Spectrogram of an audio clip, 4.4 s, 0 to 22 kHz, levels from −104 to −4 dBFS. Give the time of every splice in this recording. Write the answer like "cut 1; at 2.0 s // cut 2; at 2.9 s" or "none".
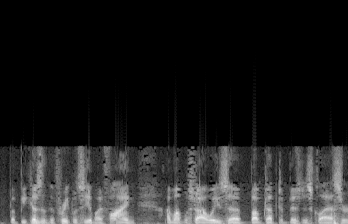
none

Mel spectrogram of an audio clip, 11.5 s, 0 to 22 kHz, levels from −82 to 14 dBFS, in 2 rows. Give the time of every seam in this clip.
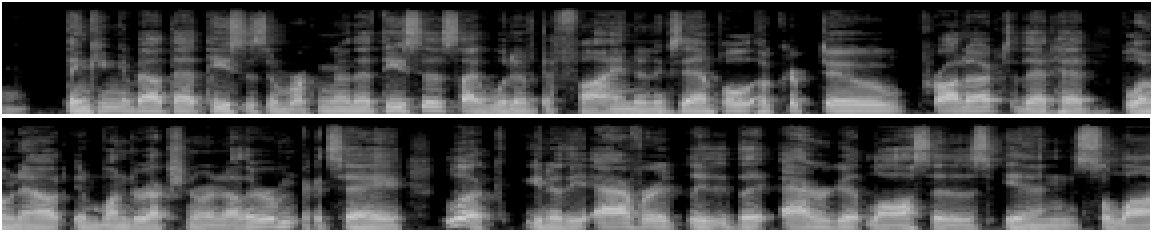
cut 1; at 2.7 s // cut 2; at 3.8 s // cut 3; at 7.2 s // cut 4; at 7.8 s

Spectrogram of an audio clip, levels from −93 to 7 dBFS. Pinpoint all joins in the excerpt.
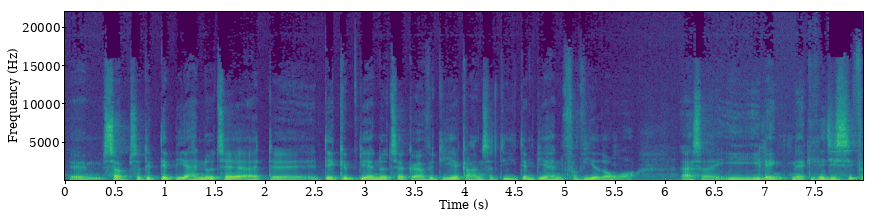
cut 1; at 2.6 s

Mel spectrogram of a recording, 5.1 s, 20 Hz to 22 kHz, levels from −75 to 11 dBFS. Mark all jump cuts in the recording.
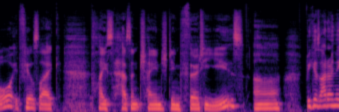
cut 1; at 1.3 s

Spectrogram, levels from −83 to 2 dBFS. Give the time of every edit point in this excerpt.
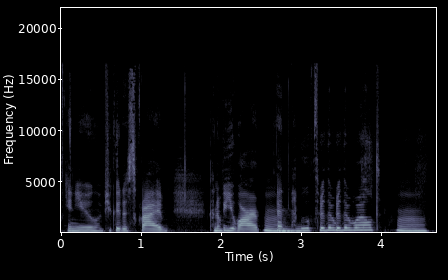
cut 1; at 2.0 s // cut 2; at 2.5 s // cut 3; at 2.9 s // cut 4; at 3.4 s

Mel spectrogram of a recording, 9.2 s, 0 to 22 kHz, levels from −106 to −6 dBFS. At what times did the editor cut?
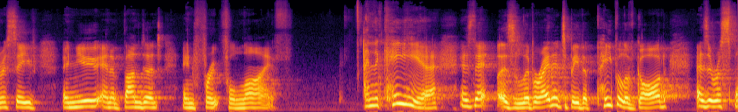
cut 1; at 6.2 s

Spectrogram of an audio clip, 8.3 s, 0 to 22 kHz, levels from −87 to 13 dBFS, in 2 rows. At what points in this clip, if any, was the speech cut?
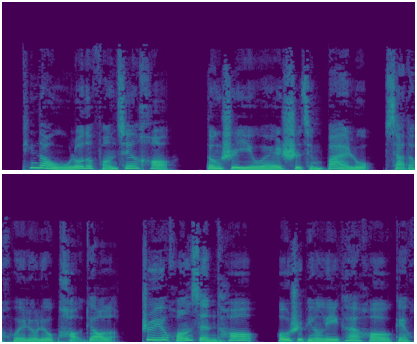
cut 1; at 5.4 s

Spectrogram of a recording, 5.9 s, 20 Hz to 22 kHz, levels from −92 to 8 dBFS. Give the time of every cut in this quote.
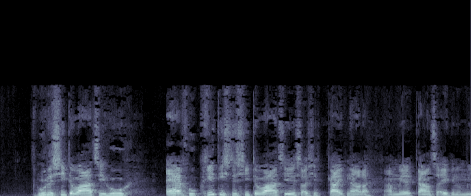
none

